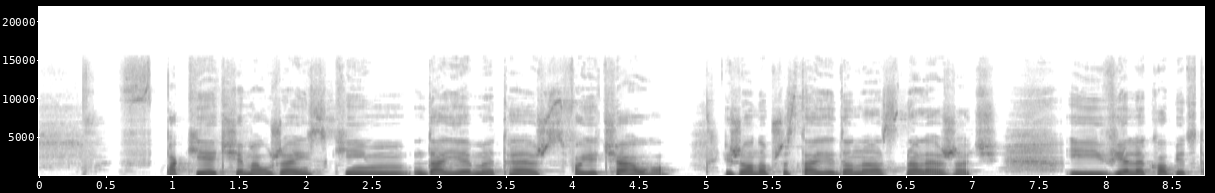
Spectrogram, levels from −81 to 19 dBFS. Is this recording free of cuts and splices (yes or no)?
yes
